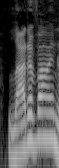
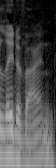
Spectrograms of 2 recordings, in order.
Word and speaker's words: La Divine: Is it La Divine or Le Divine? It's La Divine. La Divine. It's a French translation.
